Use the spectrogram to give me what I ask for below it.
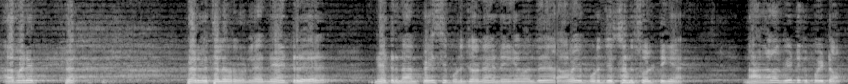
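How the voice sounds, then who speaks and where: A man speaking as an assembly member, indignant and firing off rhetorical questions at the chair. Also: high voice. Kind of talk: legislative assembly speech. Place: legislative assembly chamber. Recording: echoey assembly hall.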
